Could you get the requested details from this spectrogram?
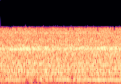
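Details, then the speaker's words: Sun Fire server plugged into power but not yet switched on, only power supply fans running: loud steady rushing airflow with constant high tone, no wobble or rattle; normal fan noise. "So here we plug in our server. And our server gets ready by turning on some of the power supply fans, but it's not yet actually running."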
